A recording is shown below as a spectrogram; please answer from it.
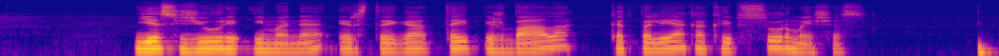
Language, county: Lithuanian, Šiauliai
